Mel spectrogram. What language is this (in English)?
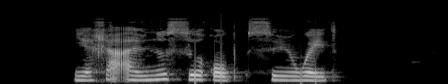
Abkhazian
